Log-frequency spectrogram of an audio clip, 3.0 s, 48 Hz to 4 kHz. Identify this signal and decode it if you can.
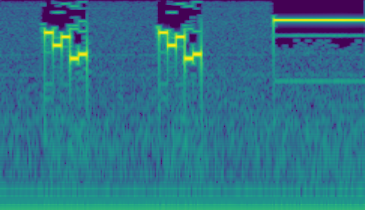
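Five-tone selective call (ZVEI), heard as quick runs of five tones, tones of about 70 ms. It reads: 85723 85723
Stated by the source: ZVEI five-tone selective call received by SDR.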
